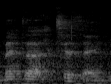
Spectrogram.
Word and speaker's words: metatithemi: So the Greek word there for deserting, it's spelled M-E-T-A-T-I-T-H-E-M-I. Do you want to give it a stab? – No. – Our resident Greek scholar is sitting in the room without a microphone. Say it loud. – Metatithemi.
